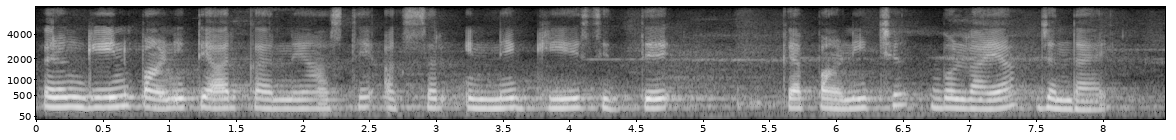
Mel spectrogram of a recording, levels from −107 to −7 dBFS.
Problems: constant background noise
